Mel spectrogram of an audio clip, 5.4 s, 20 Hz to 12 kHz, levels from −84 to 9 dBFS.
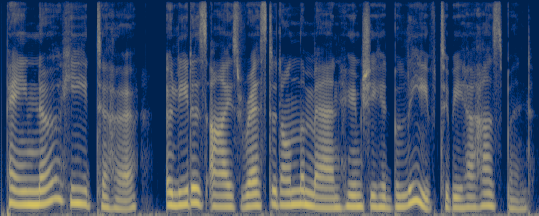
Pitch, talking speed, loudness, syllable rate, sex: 185 Hz, 210 wpm, -16 LUFS, 5.1 syllables/s, female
